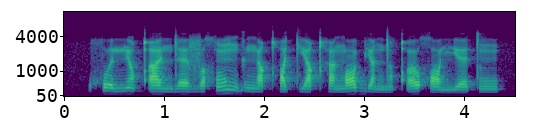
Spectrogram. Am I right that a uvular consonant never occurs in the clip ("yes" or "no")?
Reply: no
